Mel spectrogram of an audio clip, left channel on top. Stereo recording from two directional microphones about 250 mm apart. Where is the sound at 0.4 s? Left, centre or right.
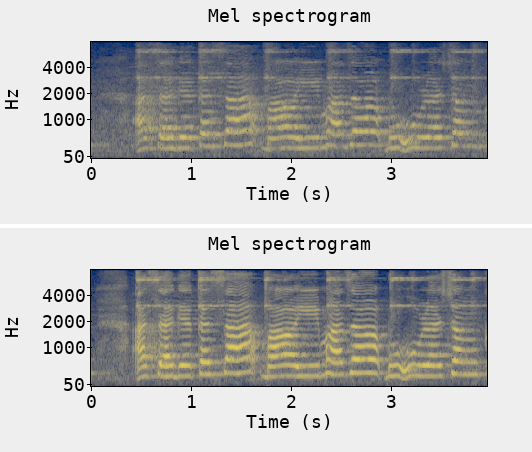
Right.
